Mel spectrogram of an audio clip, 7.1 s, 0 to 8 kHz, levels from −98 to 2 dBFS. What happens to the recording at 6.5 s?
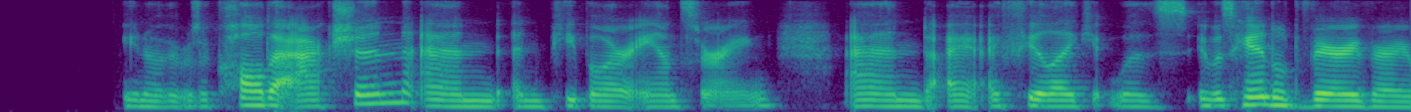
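At 6.5 s the speech carries on intact, with no dropout, glitch or distortion, only the ordinary band limit of a wideband call codec, which leaves nothing above about 8 kHz.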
